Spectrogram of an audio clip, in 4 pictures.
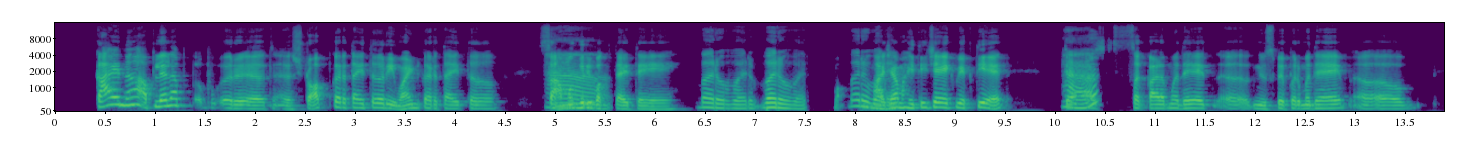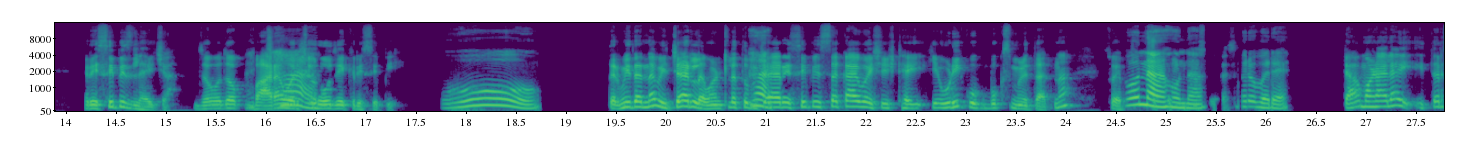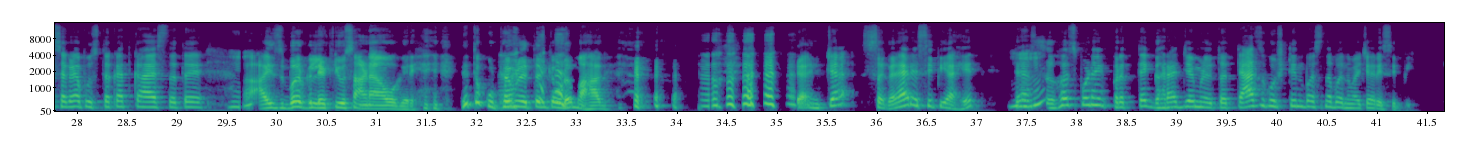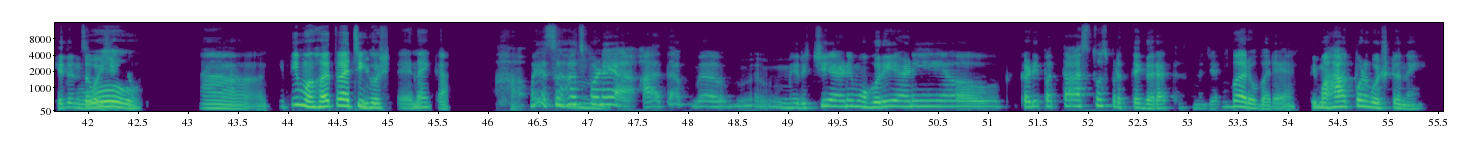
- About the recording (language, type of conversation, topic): Marathi, podcast, कोर्स, पुस्तक किंवा व्हिडिओ कशा प्रकारे निवडता?
- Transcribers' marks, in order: other background noise; in English: "न्यूजपेपरमध्ये"; drawn out: "ओह!"; laughing while speaking: "वगैरे"; chuckle; laughing while speaking: "हां"; chuckle; laughing while speaking: "हो"; chuckle; drawn out: "ओह!"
